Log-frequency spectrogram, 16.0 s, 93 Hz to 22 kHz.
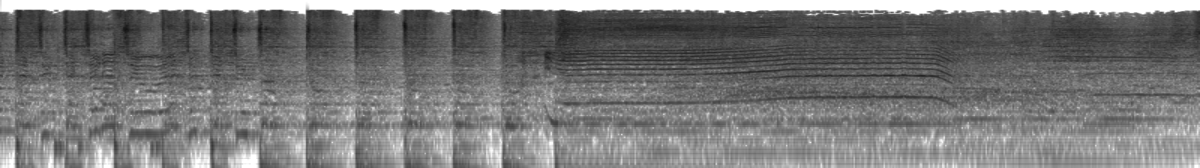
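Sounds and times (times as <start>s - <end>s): crowd noise: 0.0s - 16.0s
drum and bass hit: 0.2s - 8.8s.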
